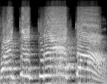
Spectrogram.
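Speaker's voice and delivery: very loud, very high, sensationalist yell. Hyping up the show's next part, shouting sensationally. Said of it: "Tô gritando de forma sensacionalista".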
